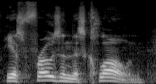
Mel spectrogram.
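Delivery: ordinary delivery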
